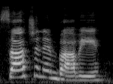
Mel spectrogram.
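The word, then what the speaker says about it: Sachin & Babi: called uh okay I don't know how to pronounce this so oh yeah tell me how to say this Sachin and Bobby so Sachin and Bobby is the name of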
